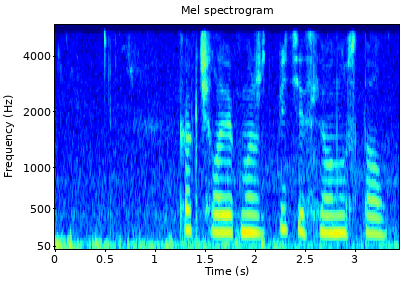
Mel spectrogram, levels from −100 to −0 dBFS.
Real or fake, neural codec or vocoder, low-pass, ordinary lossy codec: real; none; 5.4 kHz; MP3, 48 kbps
